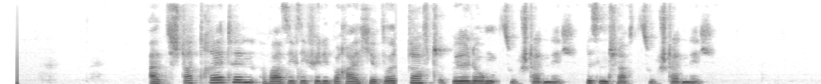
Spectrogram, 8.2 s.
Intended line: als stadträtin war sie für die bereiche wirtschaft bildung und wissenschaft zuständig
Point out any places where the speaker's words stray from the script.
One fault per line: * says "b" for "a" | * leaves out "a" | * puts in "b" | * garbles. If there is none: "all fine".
* puts in "sie"
* says "zuständig" for "und"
